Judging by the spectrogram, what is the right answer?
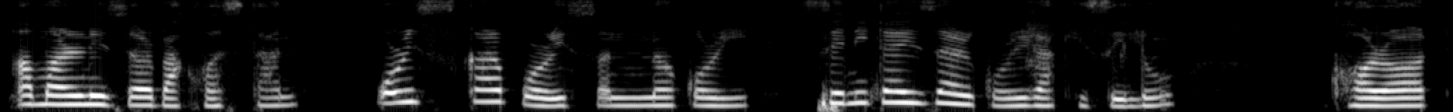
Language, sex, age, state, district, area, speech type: Assamese, female, 18-30, Assam, Charaideo, urban, spontaneous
